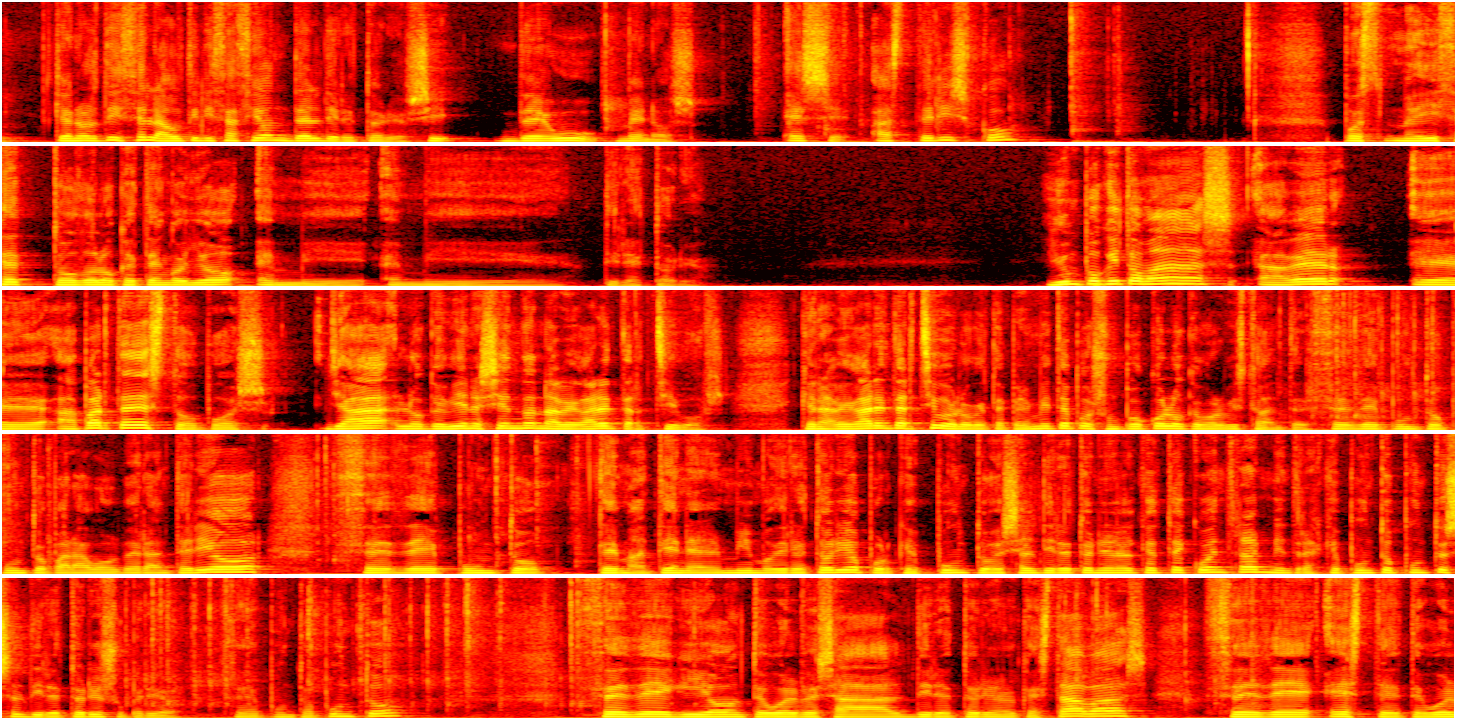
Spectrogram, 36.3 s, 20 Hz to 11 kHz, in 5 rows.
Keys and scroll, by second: 0.0-0.7 typing, 3.0-4.6 typing, 5.4 Return, 20.8-24.5 typing, 29.4-32.8 typing, 31.4 Return, 34.1-35.1 typing.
